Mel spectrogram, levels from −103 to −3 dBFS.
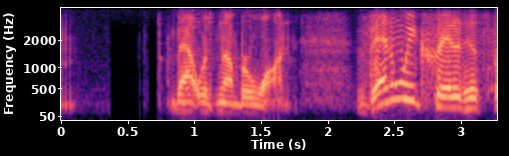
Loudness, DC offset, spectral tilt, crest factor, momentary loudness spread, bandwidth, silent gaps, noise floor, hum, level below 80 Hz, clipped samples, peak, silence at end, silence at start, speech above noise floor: -20 LUFS; under 0.1%; -8.5 dB/octave; 16 dB; 12 LU; 4 kHz; none; -70 dBFS; none; -76 dBFS; under 0.1%; -6 dBFS; 0 s; 0.8 s; 51 dB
